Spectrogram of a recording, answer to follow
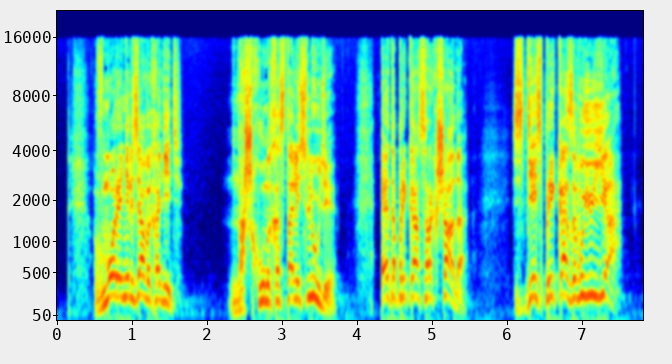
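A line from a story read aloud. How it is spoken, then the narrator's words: Shouted. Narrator (Russian): закричал Адер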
